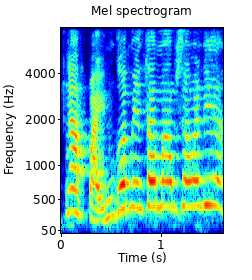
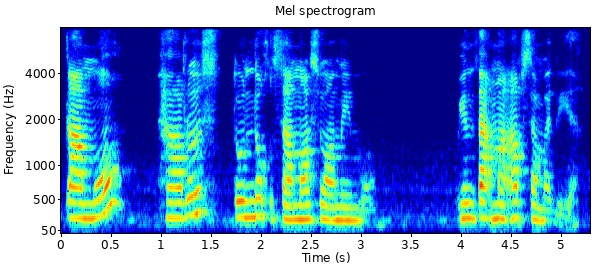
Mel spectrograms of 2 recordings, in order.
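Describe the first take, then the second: First: High, loud mock-indignant protest; indignant inner retort. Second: Measured, slow-paced command; God's instruction. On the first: Her own thought on being told to apologise to husband, indignant and high. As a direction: balk loudly at the very idea. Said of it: "Di pikiran saya gini". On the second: Retold or imitated. God tells [name] to submit to her husband, slow and measured. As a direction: deliver it as an even, deliberate instruction. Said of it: "Ngomong sama aku satu hal".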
